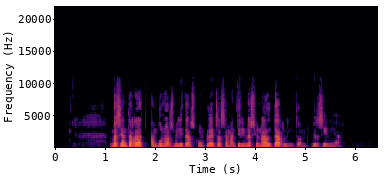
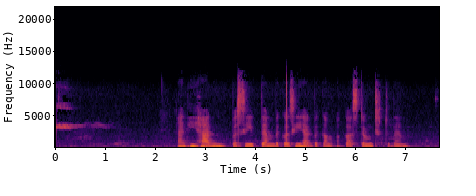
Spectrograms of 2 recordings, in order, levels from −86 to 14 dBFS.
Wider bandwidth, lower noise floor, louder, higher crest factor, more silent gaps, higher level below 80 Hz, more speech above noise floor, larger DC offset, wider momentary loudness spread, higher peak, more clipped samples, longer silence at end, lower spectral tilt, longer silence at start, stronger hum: second, 10.5 kHz vs 12.5 kHz; first, -80 dBFS vs -59 dBFS; first, -28 LUFS vs -31 LUFS; about the same, 22 dB vs 22 dB; neither; second, -82 dBFS vs -76 dBFS; first, 53 dB vs 28 dB; neither; first, 16 LU vs 13 LU; about the same, -8 dBFS vs -10 dBFS; neither; first, 0.75 s vs 0.2 s; about the same, -4.5 dB/octave vs -3.5 dB/octave; first, 1.1 s vs 0.05 s; neither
